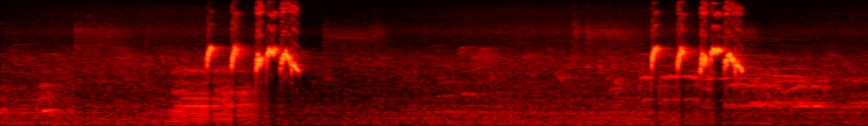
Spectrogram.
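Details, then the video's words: Morning song of a red-whiskered bulbul for voice training, old-forest double-note style: two matching phrases about four seconds apart, each a quick series of four or five sharp, sliding whistles ending in a downward note. "ép chào mào hót âm kép già rừng hay tuyệt!"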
